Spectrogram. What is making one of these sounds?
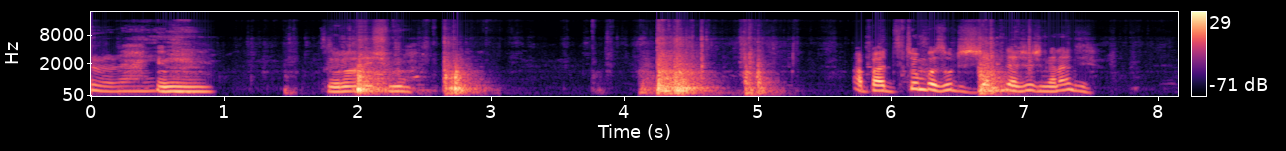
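Bricks knock against each other as they are caught and stacked.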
